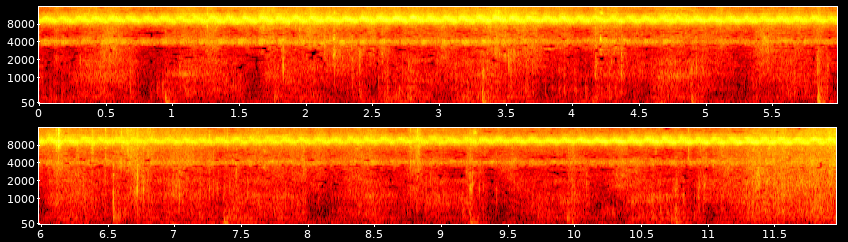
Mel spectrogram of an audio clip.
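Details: Cicadas (tonggeret) calling without pause in daytime forest on the Cemara Sakti trail up Mount Slamet: a shrill, steady high hiss with a fainter lower band running unbroken throughout, over hikers' footsteps and light rustling.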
